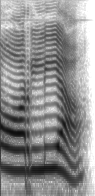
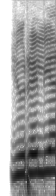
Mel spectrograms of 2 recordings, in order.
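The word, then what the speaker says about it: Aurelia: Jellyfish, jellyfish, jellyfish का दूसरा नाम है बेटा ऑर्लिया, यूरेलिया, ऑर्लिया, ऑर्लिया, यूरेलिया, जो आप प्रोनाउंस करना चाहें। ऑरेलिया, यूरेलिया नहीं, ऑरेलिया, ऑरेलिया, ऑरेलिया बोलते हैं इसको, याद रखना, पूछ लेते हैं परीक्षा में।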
